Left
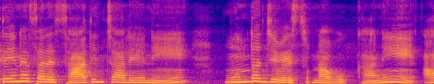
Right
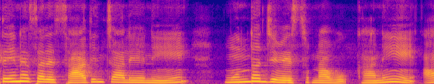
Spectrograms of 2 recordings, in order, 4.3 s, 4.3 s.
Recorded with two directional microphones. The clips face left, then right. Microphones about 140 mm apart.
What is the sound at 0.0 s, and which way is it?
A woman's voice, 45° right (ahead or behind).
